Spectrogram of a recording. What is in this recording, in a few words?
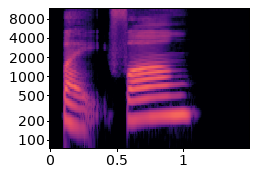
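"bei3 fang1", Mandarin Chinese; HSK3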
